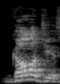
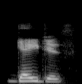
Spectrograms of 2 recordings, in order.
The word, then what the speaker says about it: gauges: Gorgeous, right? Gauges. The word is pronounced gauges, you nitwit.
